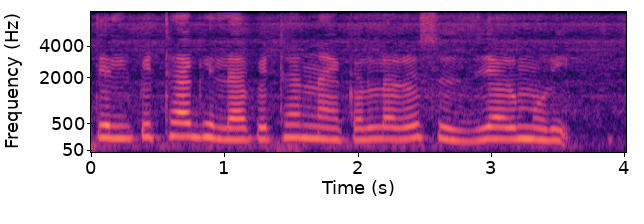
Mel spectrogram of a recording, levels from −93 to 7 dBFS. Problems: constant background noise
